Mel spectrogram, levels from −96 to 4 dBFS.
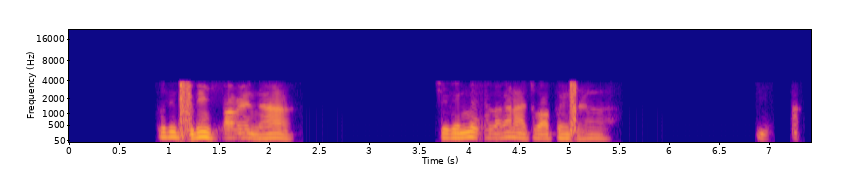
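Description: Speech heard through the AMR narrowband mobile codec throughout, heavily damaged: the voice is buzzy and synthetic, which points to a low bitrate near 6 kbps. A spectrogram shows nothing above 4 kHz. Lost AMR speech frames occur at 1.44–1.84 s, 4.04–4.45 s and 6.94–7.30 s. At each one, the decoder repeats the last pitch and vocal tract settings with falling gain, so the sound stretches and fades before returning rough. The waveform shows a decaying envelope, and the spectrogram shows frozen, fading harmonic bands. The gaps point to roughly 100 ms, 120 ms and 280 ms of missing frames, and the last one fades fully to silence.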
